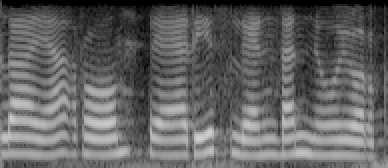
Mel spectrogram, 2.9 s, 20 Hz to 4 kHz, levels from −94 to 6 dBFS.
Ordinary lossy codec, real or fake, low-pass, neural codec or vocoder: none; fake; 3.6 kHz; codec, 16 kHz, 2 kbps, X-Codec, HuBERT features, trained on balanced general audio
